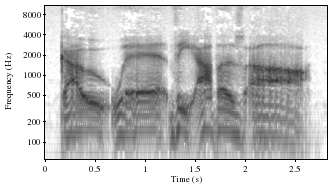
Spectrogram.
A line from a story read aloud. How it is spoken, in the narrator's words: Granny Weatherwax croaked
